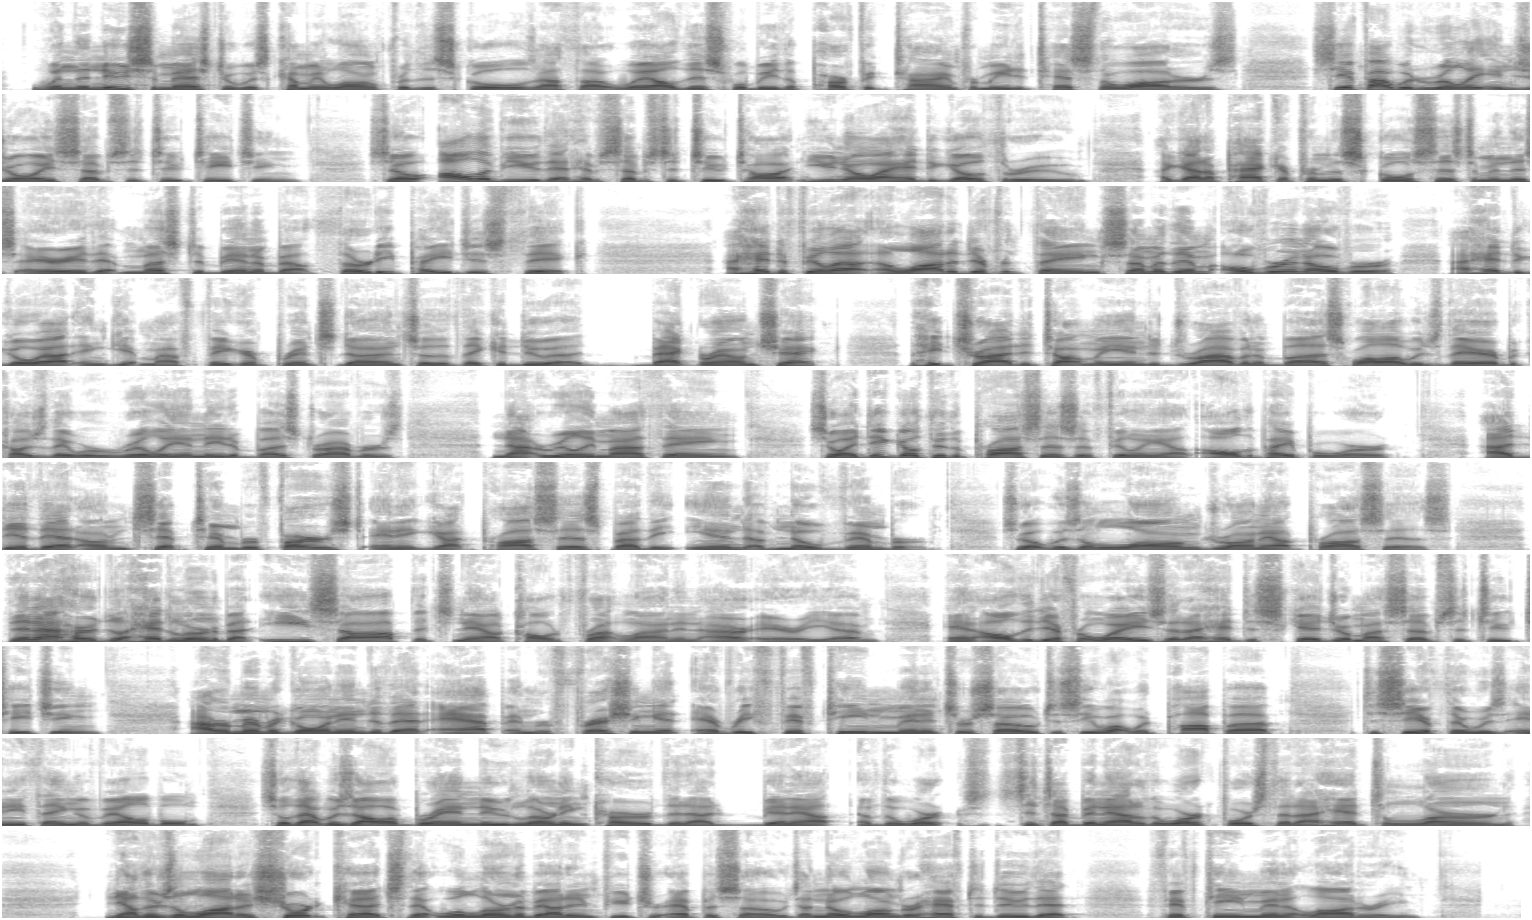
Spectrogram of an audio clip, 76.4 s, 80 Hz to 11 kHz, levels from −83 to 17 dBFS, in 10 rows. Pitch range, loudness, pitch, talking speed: 150-175 Hz, -19 LUFS, 160 Hz, 210 wpm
